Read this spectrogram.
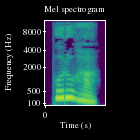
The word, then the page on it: ಪ್ರಹಿ: Kannada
